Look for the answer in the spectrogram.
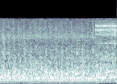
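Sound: helicopter flying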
